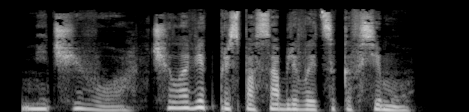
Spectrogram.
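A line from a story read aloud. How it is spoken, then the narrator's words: Whisper. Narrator (Russian): прошептала я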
